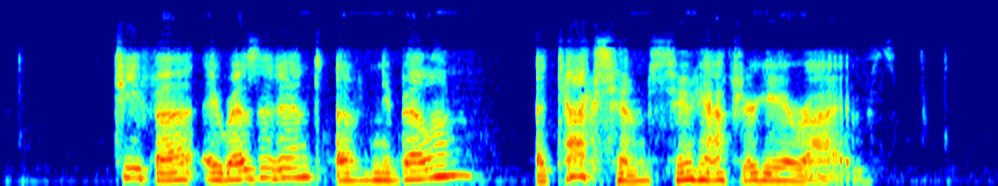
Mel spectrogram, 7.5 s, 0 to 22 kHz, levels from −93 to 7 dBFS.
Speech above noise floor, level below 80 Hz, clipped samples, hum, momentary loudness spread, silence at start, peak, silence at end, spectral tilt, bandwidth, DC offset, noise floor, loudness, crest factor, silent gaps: 62 dB; -52 dBFS; under 0.1%; none; 9 LU; 0.85 s; 0 dBFS; 1 s; -6 dB/octave; 9 kHz; under 0.1%; -77 dBFS; -15 LUFS; 14 dB; none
